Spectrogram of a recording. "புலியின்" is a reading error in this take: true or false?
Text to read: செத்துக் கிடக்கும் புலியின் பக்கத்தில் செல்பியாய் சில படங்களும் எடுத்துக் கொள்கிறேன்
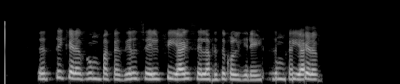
true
